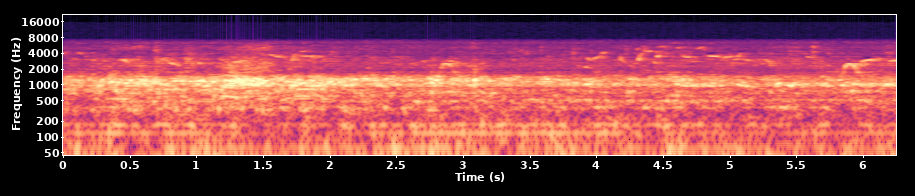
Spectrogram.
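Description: Wild birds chirping and calling in the bush: many short, high calls scattered through a steady background drone.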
